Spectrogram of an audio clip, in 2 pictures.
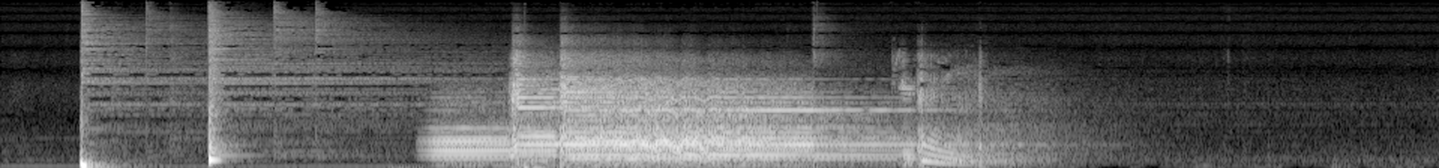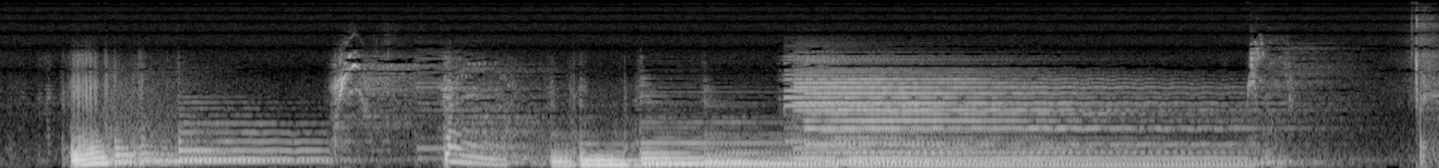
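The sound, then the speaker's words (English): Heavy reverb drenches the audio: echoing, sustained harmonic tones swell and fade in a few separate bursts with long ringing tails, divided by short silences. “Hold on, let me try to downsize this reverb a little bit.”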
